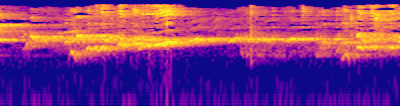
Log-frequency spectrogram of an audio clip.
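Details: White-rumped shama, murai batu of Medan, Bahorok, Bukit Lawang, holding a long level whistled tone decorated with quick dipping slurs and short flicked accents.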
